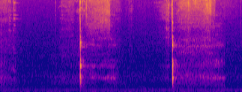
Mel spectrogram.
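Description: A knife chops two stalks of celery into cubes on a cutting board, with two sharp, distinct cuts roughly a second and a half apart amid quiet kitchen rustle and scraping.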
